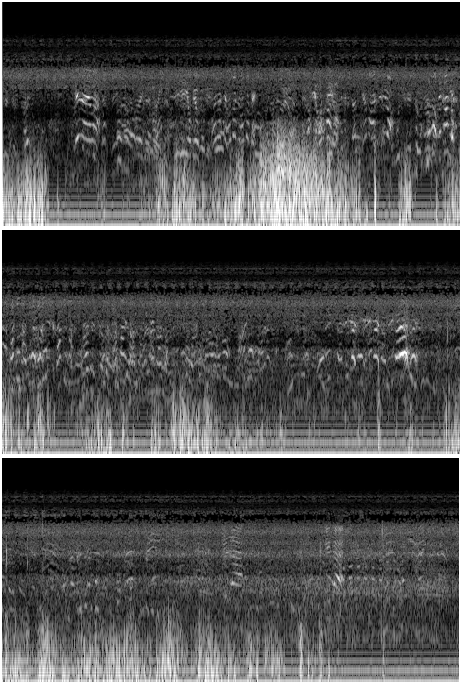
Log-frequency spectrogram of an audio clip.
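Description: Young players shout and call out across the field, some way off.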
